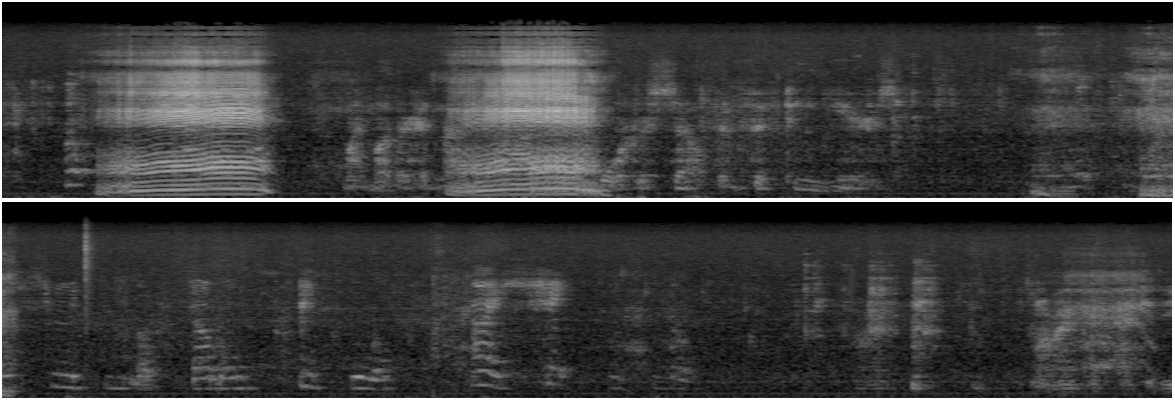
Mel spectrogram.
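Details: Adult man snoring during sleep; two very loud, long groaning voiced snores, then softer irregular snorts and murmurs, likened to a cow giving birth.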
